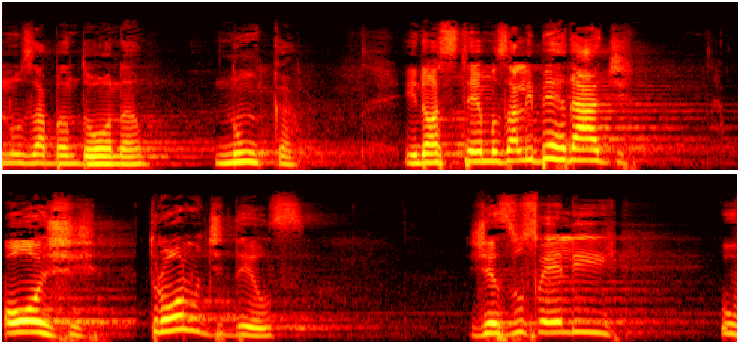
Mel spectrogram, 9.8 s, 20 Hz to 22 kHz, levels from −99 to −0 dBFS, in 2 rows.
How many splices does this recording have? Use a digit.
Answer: 2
